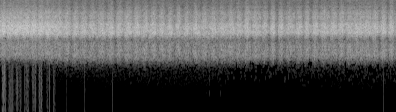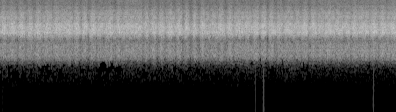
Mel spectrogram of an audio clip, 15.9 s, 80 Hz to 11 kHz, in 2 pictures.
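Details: Cicada chorus in July among pines above Pefkos Bay on Skiros, Greece, recorded with a Sony RX3 and external mic: steady, unbroken high-pitched buzzing with fine rapid pulsing, wind filtered out.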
